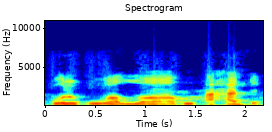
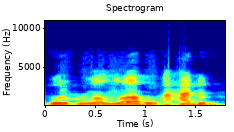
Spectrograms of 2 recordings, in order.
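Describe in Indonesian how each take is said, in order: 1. Huruf d di akhir berhenti, tanpa vokal. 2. Huruf d di akhir diikuti vokal. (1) "Jadi dari berbaris menjadi sukun karena dia diwakafkan"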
